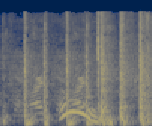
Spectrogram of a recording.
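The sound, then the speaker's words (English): A group of teammates pounds loudly on a table or surface, a run of heavy, uneven thumps and bangs, mixed with excited voices and a rising whoop of approval. “And that's all his teammates banging like on the pounding on oh yeah, like they're like they're all sitting there, going, and you hear him go, "Ooh!"”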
